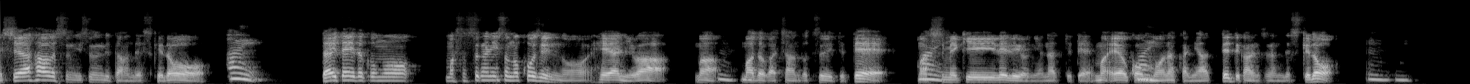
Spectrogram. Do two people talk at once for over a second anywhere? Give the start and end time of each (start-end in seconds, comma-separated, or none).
none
